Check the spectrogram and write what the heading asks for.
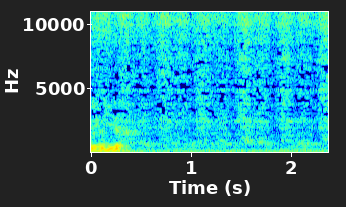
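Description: A steady hiss of static from an LCD TV that is tuned to a channel with no signal, following a brief spoken phrase.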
